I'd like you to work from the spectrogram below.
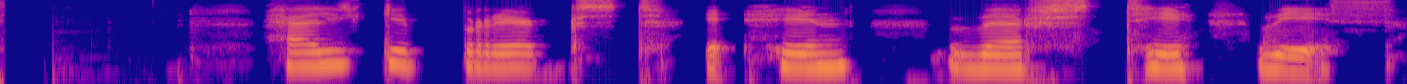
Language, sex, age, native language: Icelandic, female, 6, Icelandic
